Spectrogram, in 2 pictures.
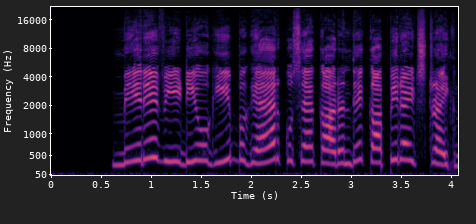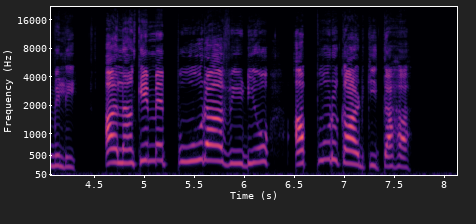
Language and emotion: Dogri, angry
